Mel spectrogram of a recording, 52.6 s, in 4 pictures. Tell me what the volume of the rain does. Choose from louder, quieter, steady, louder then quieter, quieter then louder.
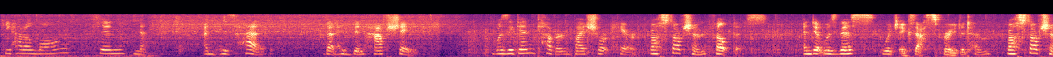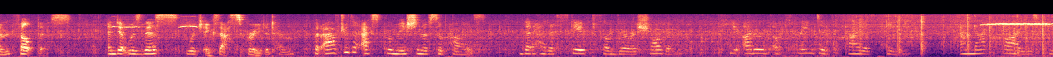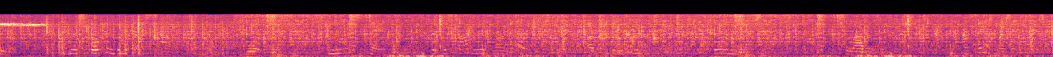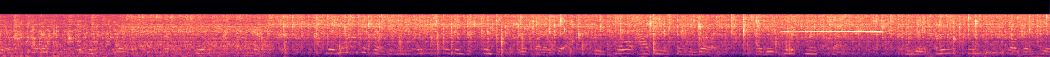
louder.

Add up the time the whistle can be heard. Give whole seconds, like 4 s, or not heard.
4 s.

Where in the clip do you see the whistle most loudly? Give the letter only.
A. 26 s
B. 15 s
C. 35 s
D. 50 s
A.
